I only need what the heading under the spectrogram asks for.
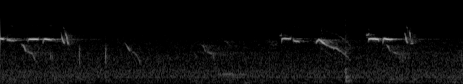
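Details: White-browed Scrub Robin, a skulker heard but unseen in dense thicket on an early-morning safari drive (October 10), gives high, clear whistled phrases with sweeping slurred notes in two bursts a few seconds apart over faint hiss.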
